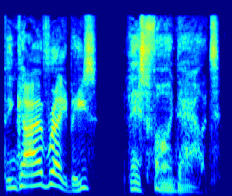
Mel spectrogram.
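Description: A man playing a cocky, foul-mouthed raccoon space soldier in a video game, a gravelly voice and brash, sarcastic taunts. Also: on the high side, very animated, measured pace, a bit bright, no room sound, clean studio sound, exaggerated voice. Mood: cocky taunting.

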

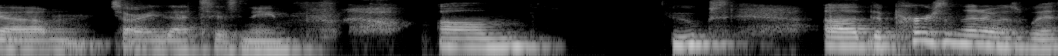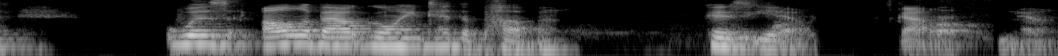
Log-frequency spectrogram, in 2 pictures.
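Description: A woman minister telling a story in an open forum, acting out the voices of the people in it. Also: mid-range voice. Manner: animated, acts out the voices in her story.

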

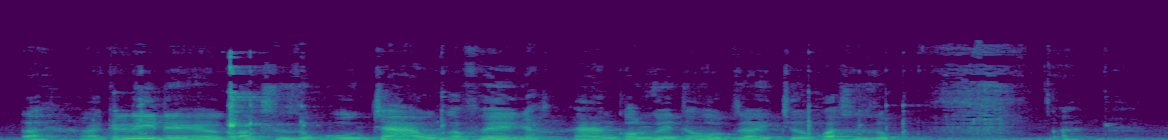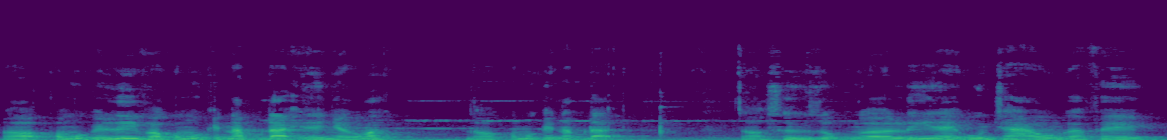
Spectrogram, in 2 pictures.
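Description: A man of middle pitch presents second-hand Japanese wares one after another and opens almost every sentence with the same pointing word. He speaks to his viewers familiarly and pauses with filler sounds as he goes. Dishes and cutlery clink in the noisy background. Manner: steady, repetitive, opens nearly every line with a pointing word. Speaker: seller of used Japanese goods. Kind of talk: product showcase sales talk.

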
